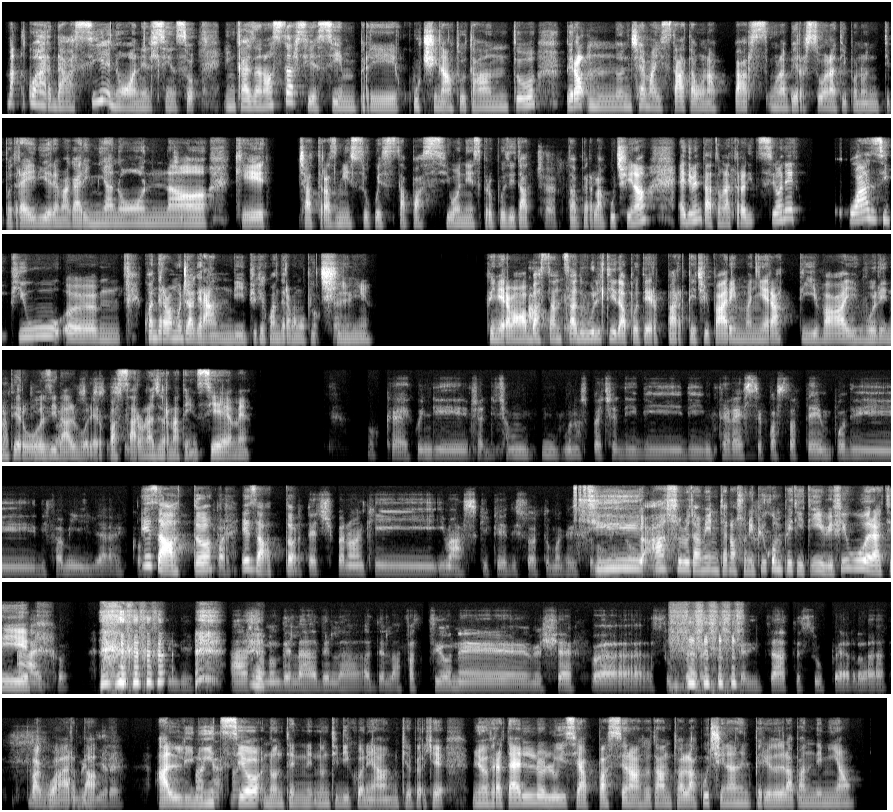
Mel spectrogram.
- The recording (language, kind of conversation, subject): Italian, podcast, Qual è uno dei tuoi piatti casalinghi preferiti?
- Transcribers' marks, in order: other background noise; "cioè" said as "ceh"; chuckle; chuckle; chuckle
